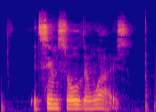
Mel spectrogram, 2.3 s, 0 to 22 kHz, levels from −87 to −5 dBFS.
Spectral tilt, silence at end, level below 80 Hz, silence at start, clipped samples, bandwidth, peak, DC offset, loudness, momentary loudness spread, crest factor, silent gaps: -3.5 dB/octave; 0.15 s; -66 dBFS; 0.5 s; under 0.1%; 14.5 kHz; -6 dBFS; under 0.1%; -26 LUFS; 11 LU; 22 dB; none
